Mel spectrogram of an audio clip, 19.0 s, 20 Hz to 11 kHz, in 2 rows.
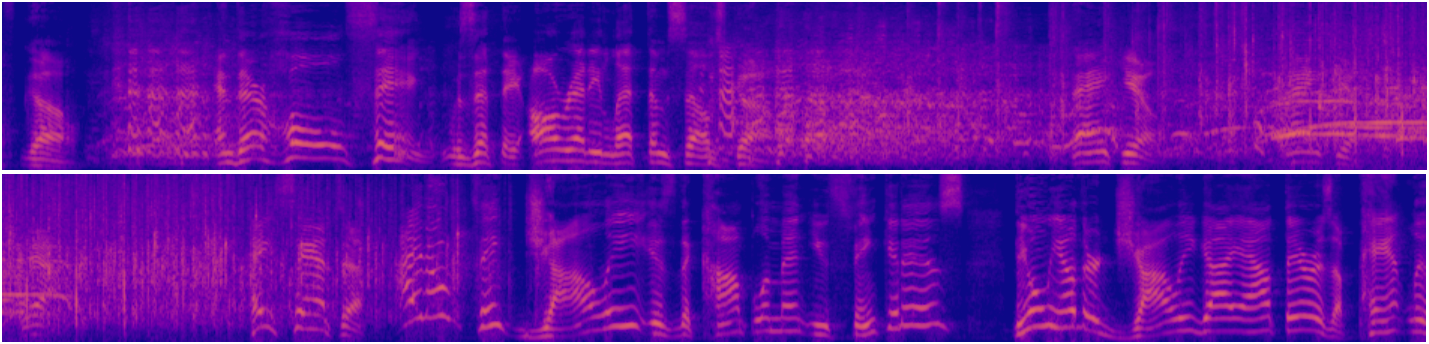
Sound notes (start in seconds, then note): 4.6 laughter; 8.5 cheers and applause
